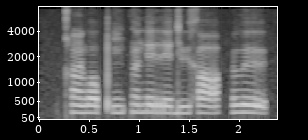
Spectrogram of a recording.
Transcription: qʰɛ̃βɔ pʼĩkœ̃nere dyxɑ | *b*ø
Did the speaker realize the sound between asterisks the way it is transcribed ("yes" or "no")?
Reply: no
